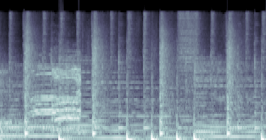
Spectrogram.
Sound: upbeat chill music; crowd cheers

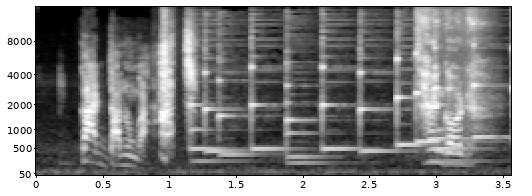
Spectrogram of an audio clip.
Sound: mobile phone chimes

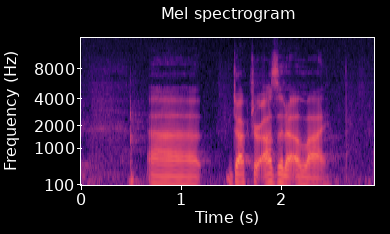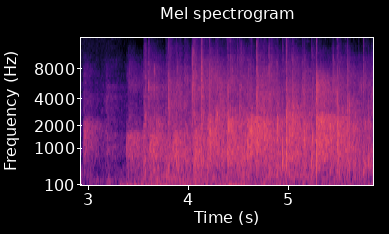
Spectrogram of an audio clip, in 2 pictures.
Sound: audience clapping

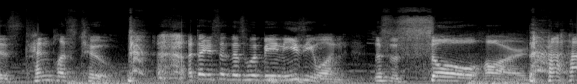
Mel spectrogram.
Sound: laughs

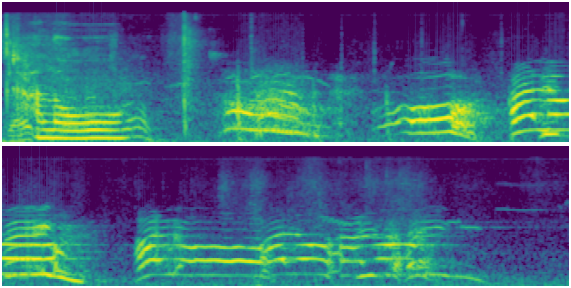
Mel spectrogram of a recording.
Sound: airmen talk in German

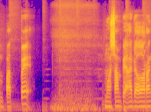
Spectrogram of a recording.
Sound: inhale

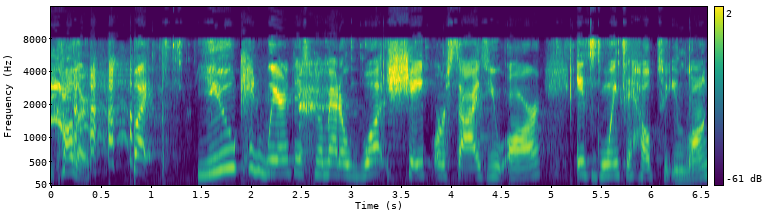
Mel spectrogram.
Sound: laughter

